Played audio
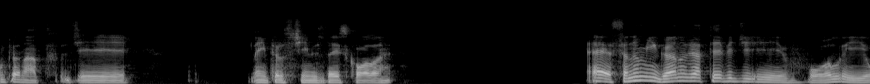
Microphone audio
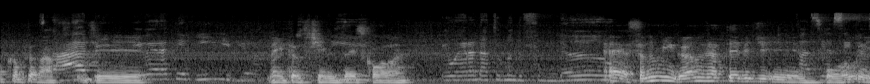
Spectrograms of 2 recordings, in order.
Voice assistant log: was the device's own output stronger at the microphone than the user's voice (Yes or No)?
Yes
